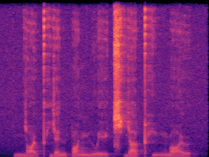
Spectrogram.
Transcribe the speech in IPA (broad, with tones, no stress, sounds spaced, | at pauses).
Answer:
n̪ j ɑ̰˨˩ ʊ̯ pʰ j ɛ˥ n p ɑ˥ ŋ ə˨ n w ḛ˨˩ ɪ̯ t͡ɕʰ j ä˥˩ pʰ i˧˥ ŋ m ɑ˥˩ ʊ̯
